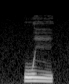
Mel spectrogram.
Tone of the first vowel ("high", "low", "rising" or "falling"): low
